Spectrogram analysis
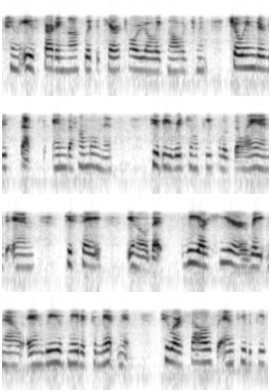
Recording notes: Please forgive the audio I’m still learning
